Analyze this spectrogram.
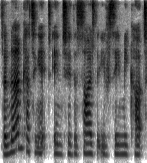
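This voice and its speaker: A woman with a British accent, fairly low in pitch, with vocal fry, lively intonation and a moderate pace. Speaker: craft tutorial maker. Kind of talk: tutorial.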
